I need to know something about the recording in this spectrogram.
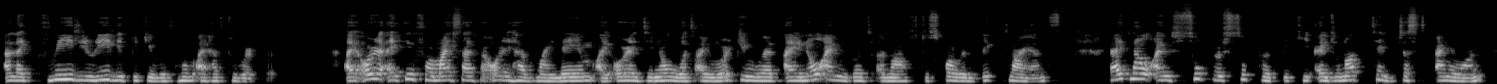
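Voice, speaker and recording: A woman's voice: on the low side, normal speed, darkish tone, breathy edge, poor audio. Candid woman, Arabic first language. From Lebanon. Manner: earnest, candid, frequent fillers and restarts. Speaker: guest copywriter. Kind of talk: casual interview answers.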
